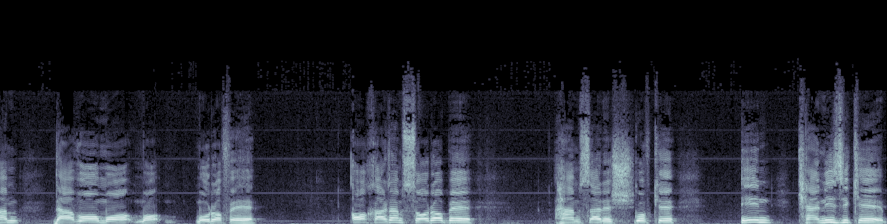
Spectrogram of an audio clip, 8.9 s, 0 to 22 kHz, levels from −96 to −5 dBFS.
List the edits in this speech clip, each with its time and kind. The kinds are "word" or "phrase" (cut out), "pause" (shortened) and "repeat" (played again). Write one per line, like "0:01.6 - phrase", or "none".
0:03.5 - word
0:03.9 - word
0:06.4 - word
